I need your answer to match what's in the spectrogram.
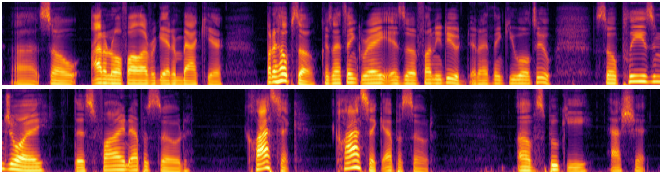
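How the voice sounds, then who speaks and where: A man's voice: medium pitch, smooth, no room sound, studio quality. A man with a stuffed-up nose from a bad cold, chatting casually and jokily as he introduces his podcast, with a self-deprecating manner. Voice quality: congested, blocked-nose sound from a bad cold. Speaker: podcast host.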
